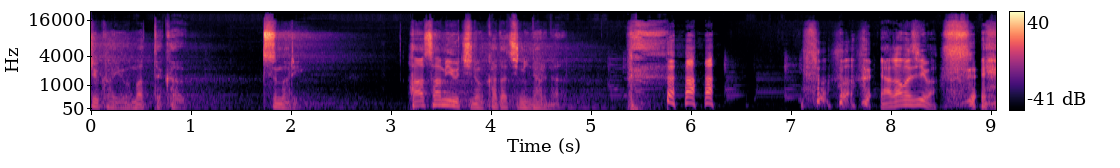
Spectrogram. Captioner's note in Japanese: 笑い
